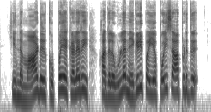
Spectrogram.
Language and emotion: Tamil, disgusted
